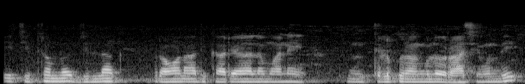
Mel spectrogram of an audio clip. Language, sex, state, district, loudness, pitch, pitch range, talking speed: Telugu, male, Telangana, Mahabubabad, -17 LUFS, 125 Hz, 120-135 Hz, 115 wpm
